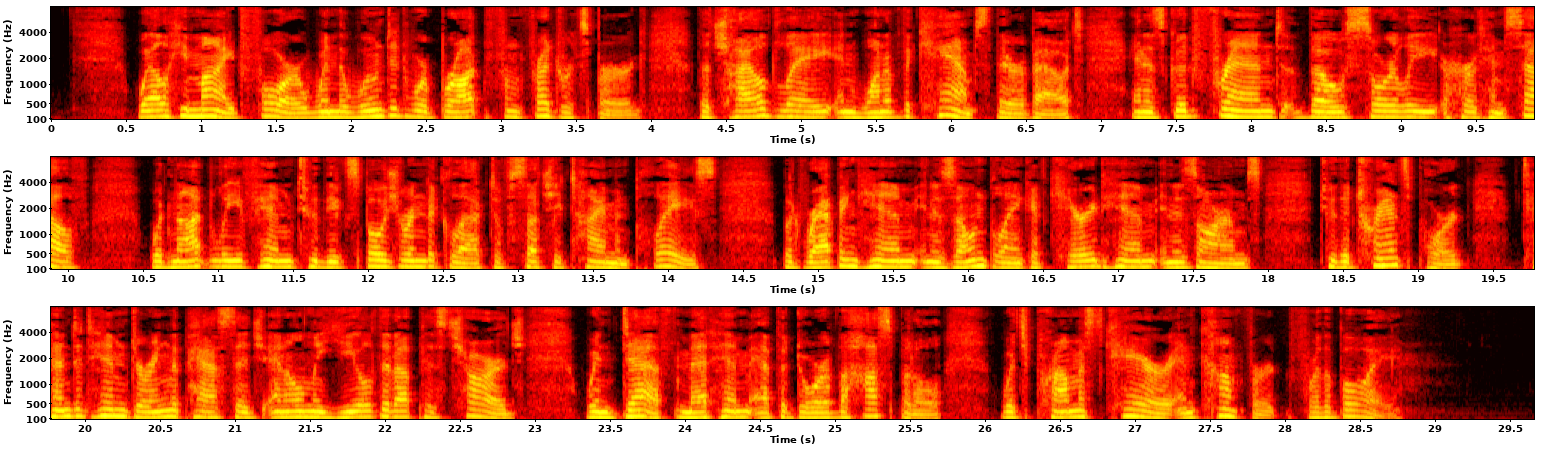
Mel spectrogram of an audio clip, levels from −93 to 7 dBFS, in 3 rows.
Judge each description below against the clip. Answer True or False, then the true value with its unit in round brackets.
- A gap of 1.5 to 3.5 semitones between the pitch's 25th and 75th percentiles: True (3.0 semitones)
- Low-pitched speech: False (145 Hz)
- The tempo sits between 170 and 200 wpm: True (175 wpm)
